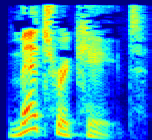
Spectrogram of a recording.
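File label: "metricate", English, British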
